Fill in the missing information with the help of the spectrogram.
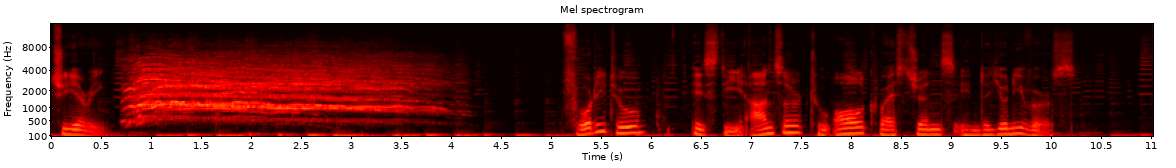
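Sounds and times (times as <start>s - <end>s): background music with low pulse: 0.0s - 11.0s
crowd cheering: 0.7s - 4.1s.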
